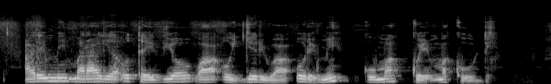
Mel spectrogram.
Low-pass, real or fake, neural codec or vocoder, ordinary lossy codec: 10.8 kHz; real; none; none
